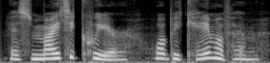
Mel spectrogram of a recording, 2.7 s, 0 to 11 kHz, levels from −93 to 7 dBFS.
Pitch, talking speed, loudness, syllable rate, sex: 230 Hz, 155 wpm, -18 LUFS, 4.4 syllables/s, female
